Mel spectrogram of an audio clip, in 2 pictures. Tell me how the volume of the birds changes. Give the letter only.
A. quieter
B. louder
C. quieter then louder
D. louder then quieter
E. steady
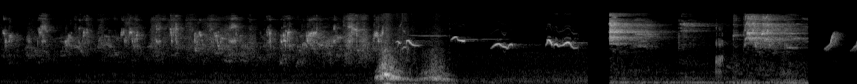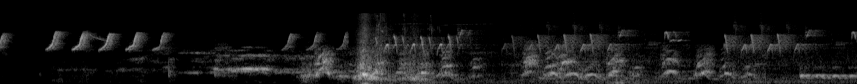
D.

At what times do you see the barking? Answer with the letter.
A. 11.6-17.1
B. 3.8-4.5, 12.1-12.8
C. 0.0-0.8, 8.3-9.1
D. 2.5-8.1
A.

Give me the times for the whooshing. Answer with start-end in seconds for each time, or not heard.
3.8-4.5, 12.1-12.8.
